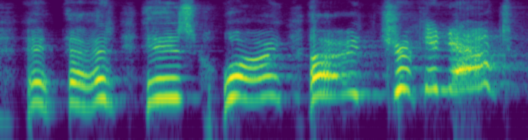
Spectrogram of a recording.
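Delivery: high mocking falsetto; squeaky impression of a woman; mock Erica Kirk.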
